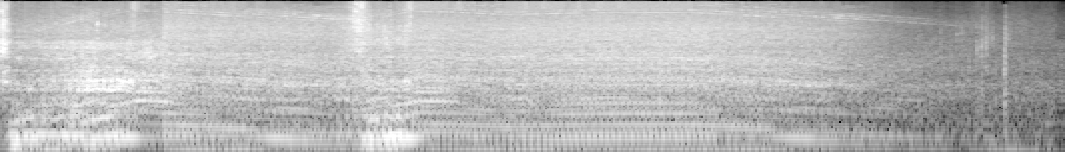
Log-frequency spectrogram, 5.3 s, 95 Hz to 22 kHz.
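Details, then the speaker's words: 2020 Ford Explorer Police Interceptor, 3.3 L engine, 76,738 miles, 7,229 engine hours, collision-damaged front passenger corner, overheated after 20–30 minutes of running: two quick clean rev blips settling back smoothly, no knocks or rattles; healthy rev response. "Let me rev it up so you can hear it. The engine sounds good."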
